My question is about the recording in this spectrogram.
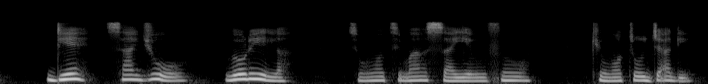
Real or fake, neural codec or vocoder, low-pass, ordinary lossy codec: fake; codec, 16 kHz, about 1 kbps, DyCAST, with the encoder's durations; 7.2 kHz; none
